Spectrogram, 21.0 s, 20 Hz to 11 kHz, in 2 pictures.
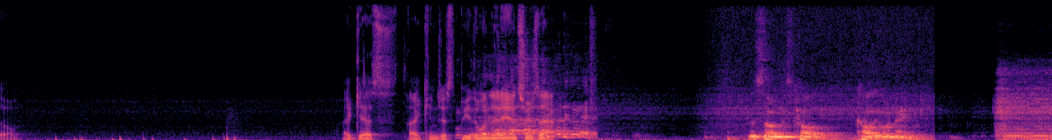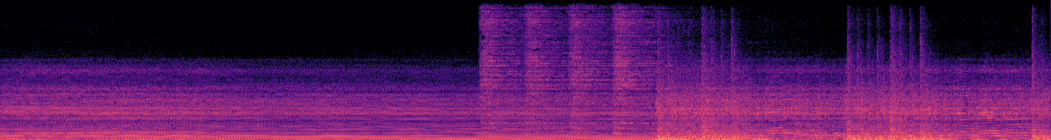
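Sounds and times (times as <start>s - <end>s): electric guitar chords: 10.0s - 21.0s
heavy metal band playing: 10.0s - 21.0s
cymbal hits: 15.4s - 17.7s.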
